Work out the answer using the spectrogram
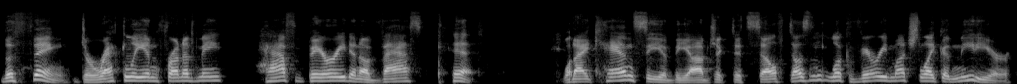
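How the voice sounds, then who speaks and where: A man acts out an earnest male radio reporter in a live drama reading. His voice sits a little high and moves in lively swings. The delivery is formal and florid, like an on-scene broadcast. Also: a little slow. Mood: dramatic, earnest. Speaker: cast member in an online script reading.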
